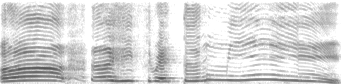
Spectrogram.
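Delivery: very high, slow crying voice, "me" dragged out. Acting out a reply in an impression: imitating Tony Khan. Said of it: "that's my impression of T K".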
